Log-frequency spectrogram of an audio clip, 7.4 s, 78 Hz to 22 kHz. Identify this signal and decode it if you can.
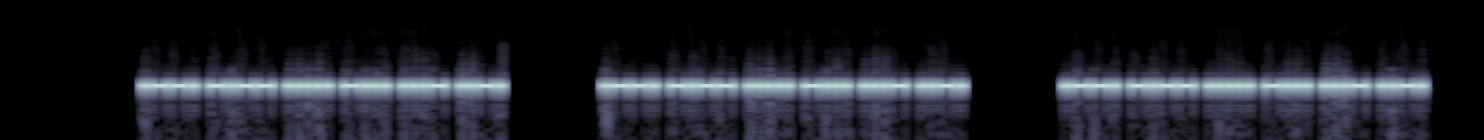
Morse code, heard as a keyed tone, about 49 wpm, 700 Hz. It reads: PY5BVF PY5BVF PY5BVF
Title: DXCC-100 Call Signs - 6 Characters - Repeated 3x - 50wpm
